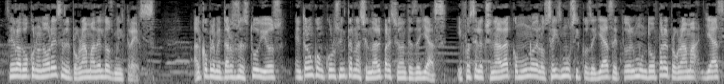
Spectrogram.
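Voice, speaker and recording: A man hosting a radio jazz program, reading an artist's biography in a measured, formal manner. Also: on the high side.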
